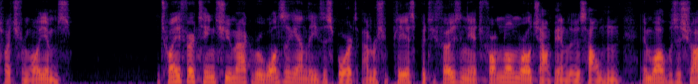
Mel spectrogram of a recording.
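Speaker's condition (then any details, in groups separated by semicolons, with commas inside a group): No condition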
